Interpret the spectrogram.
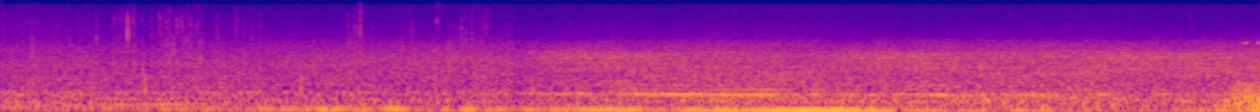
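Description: A car engine running with a steady low hum, growing louder over the first six seconds and then easing slightly.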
